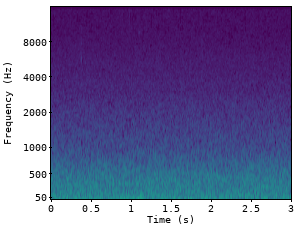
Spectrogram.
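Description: A steady, unbroken wash of bass-boosted smooth green noise, sourced from a YouTube channel, heavy in the low and mid range with a soft, rumbling hiss that stays constant in loudness throughout, like a roar of wind or water.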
